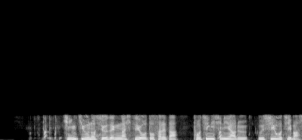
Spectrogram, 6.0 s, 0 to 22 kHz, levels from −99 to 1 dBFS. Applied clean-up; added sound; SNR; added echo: neural mask model Resemble Enhance denoiser.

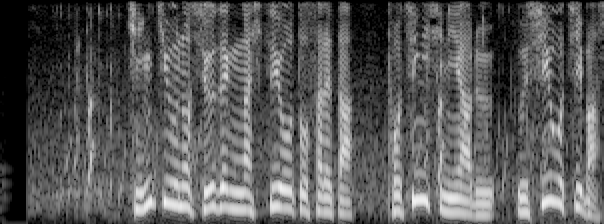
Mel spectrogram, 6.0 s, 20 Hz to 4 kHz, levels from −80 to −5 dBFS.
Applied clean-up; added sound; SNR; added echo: none; Liquid; 17 dB; none.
